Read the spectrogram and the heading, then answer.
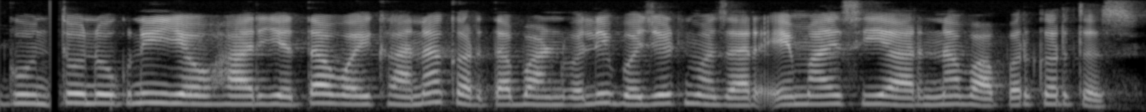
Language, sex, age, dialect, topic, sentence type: Marathi, female, 25-30, Northern Konkan, banking, statement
